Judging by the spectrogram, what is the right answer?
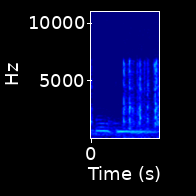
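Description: Rapid keystrokes on a computer keyboard while entering a command in a Minecraft server setup, a steady run of close, crisp clicks lasting under a second.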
